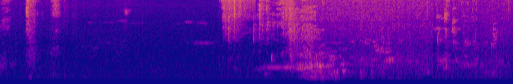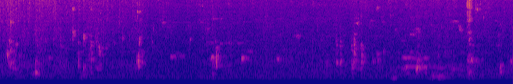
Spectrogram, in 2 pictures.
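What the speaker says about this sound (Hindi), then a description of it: "तो सबसे पहले हम इस पानी के ड्रम को खाली करते हैं" A water drum being tipped out behind a house, with a sudden gush of splashing water that fades into scattered drips and small trickles, close and fairly quiet.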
